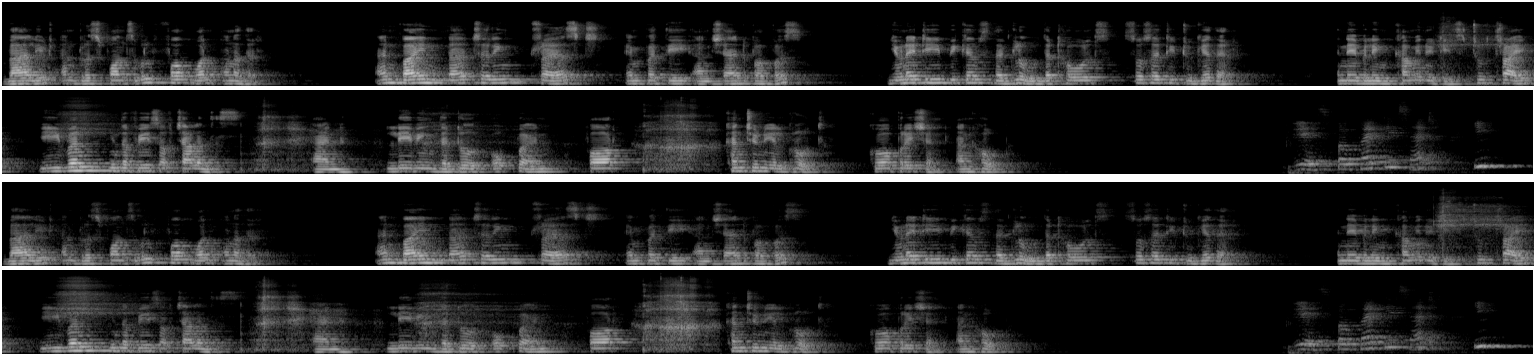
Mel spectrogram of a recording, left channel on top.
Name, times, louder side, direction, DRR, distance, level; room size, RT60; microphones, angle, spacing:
voice 1, 0.0-2.6 3.7-8.0 8.9-12.4 13.4-15.4 15.7-17.7 18.4-18.9 19.2-20.9 21.2-21.6 22.6-23.6 24.0-25.4, left 3 dB, 40° left, 0.6 m, -28 dB
Breathing, 14.3-15.3 15.8-17.0 17.7-21.3 21.6-22.5, right 5 dB, 20° right, 0.5 m, -40 dB
voice 2, 28.1-30.2, left 1 dB, 15° left, 3.8 m, -37 dB
18.5 x 11.0 x 4.7 m
head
